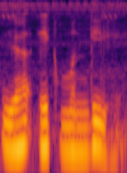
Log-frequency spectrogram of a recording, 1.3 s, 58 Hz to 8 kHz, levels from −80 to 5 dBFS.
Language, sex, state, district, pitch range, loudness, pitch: Hindi, male, Jharkhand, Deoghar, 110-125 Hz, -16 LUFS, 120 Hz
